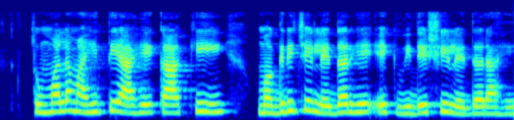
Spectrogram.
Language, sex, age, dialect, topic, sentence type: Marathi, female, 25-30, Varhadi, agriculture, statement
